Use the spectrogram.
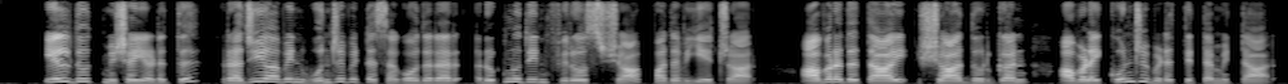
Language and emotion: Tamil, neutral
